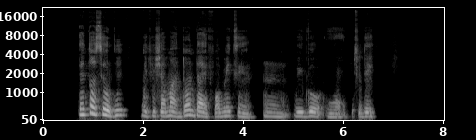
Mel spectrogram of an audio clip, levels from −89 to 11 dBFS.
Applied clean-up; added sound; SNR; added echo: neural mask model Resemble Enhance denoiser.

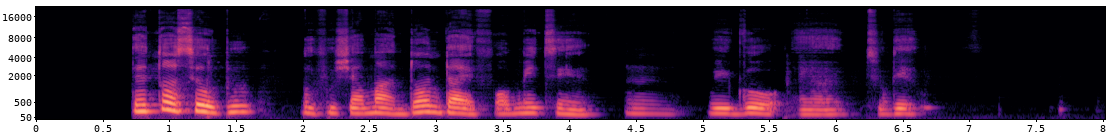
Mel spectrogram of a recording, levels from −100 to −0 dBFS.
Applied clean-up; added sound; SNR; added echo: neural mask model DeepFilterNet 3.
